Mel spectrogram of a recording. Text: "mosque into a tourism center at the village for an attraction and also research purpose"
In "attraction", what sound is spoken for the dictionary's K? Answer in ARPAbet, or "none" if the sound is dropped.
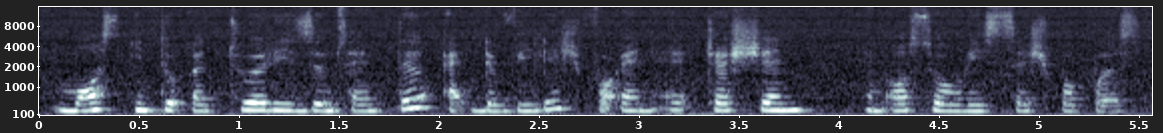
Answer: none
